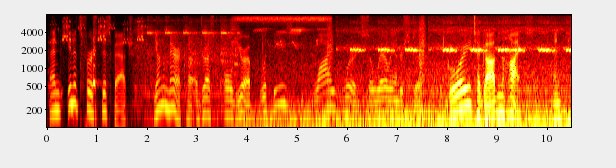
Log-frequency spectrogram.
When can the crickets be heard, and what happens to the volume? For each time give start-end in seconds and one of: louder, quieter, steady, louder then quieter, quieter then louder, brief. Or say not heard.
0.0-10.4 louder.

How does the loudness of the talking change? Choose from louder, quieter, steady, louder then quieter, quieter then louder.
louder.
